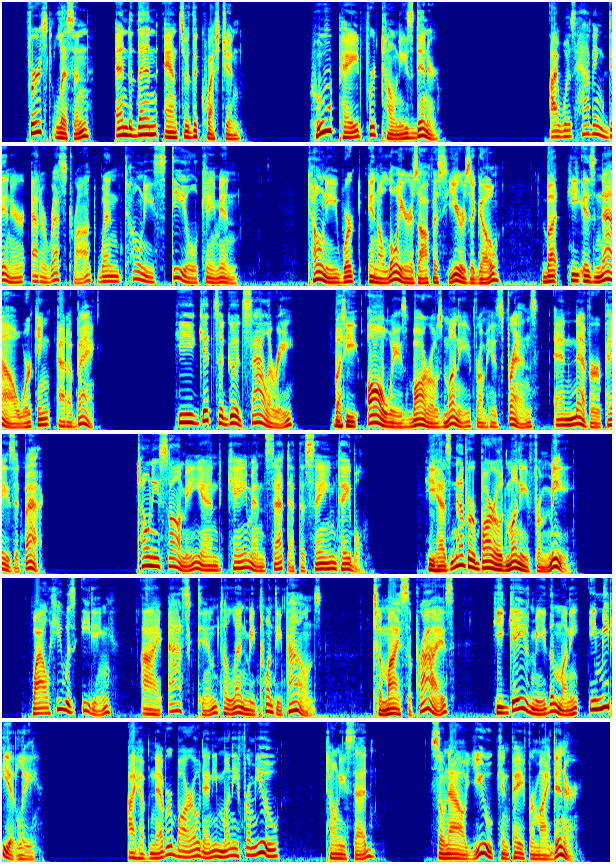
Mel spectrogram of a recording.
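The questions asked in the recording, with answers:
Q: Who paid for Tony's dinner?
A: The narrator (the writer) paid for it.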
